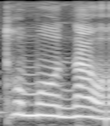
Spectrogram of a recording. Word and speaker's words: 伴う: 토모나우,危険を 토모나우 하면은 위험을 수반한다.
